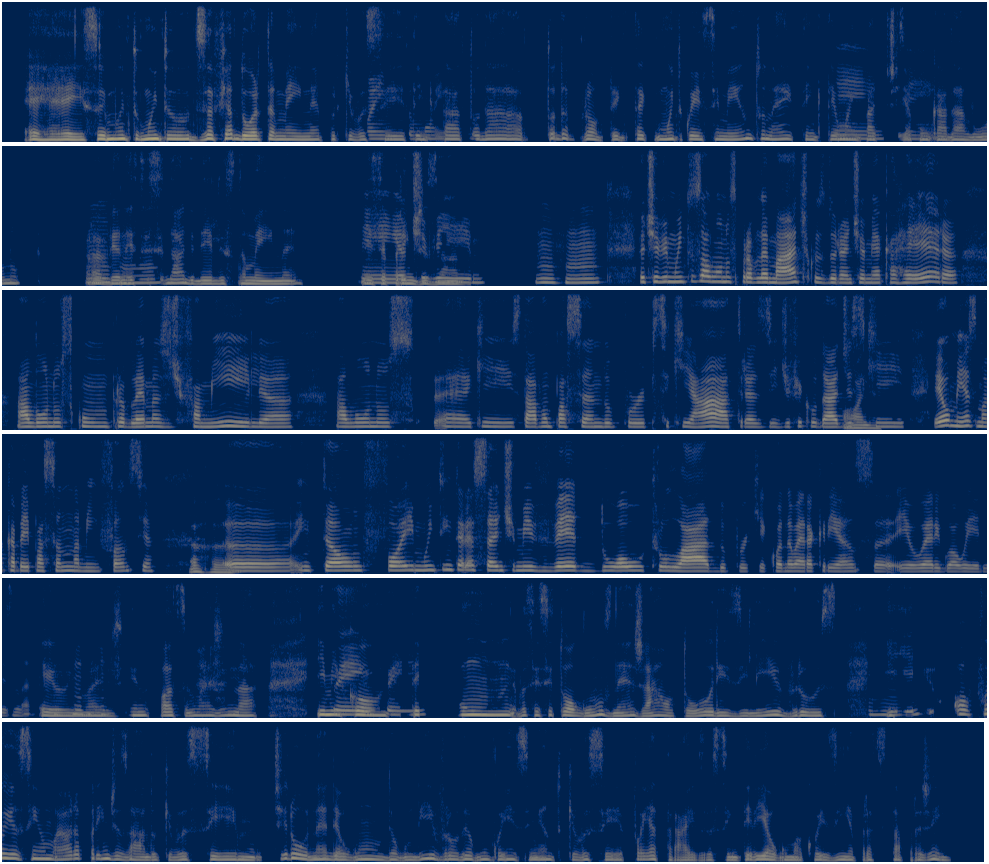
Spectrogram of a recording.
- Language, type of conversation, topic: Portuguese, podcast, O que te motiva a continuar aprendendo?
- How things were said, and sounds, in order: chuckle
